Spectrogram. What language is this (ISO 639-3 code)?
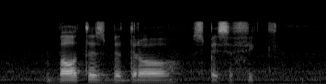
afr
